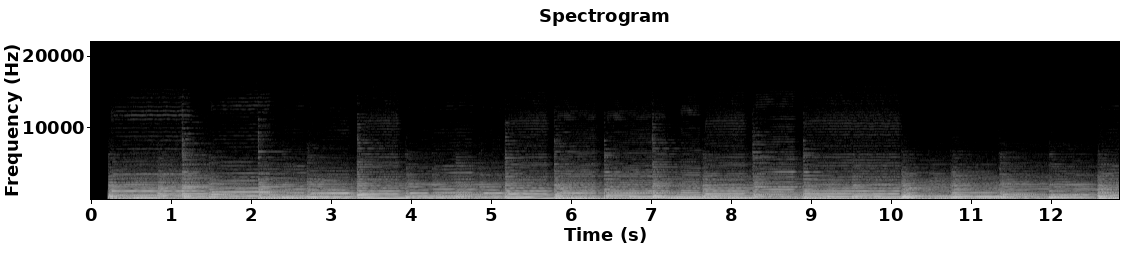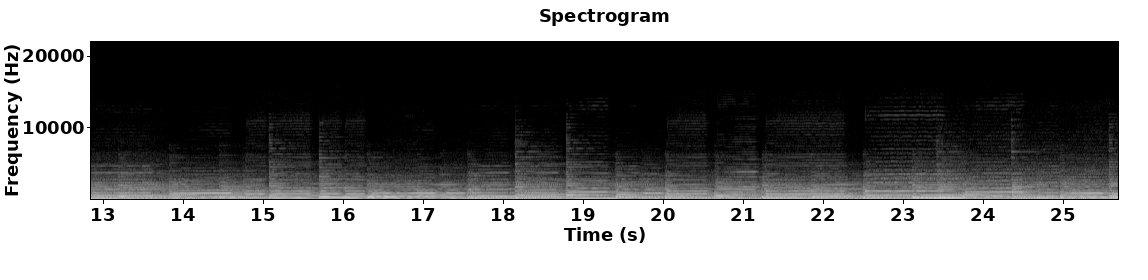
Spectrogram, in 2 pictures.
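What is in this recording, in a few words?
Music Backing Files for Churches; What Is This Crying; St Marks B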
